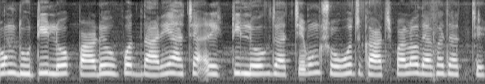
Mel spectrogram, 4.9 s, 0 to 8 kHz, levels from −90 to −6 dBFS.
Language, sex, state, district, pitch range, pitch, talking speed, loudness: Bengali, female, West Bengal, North 24 Parganas, 250-280 Hz, 265 Hz, 210 wpm, -14 LUFS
